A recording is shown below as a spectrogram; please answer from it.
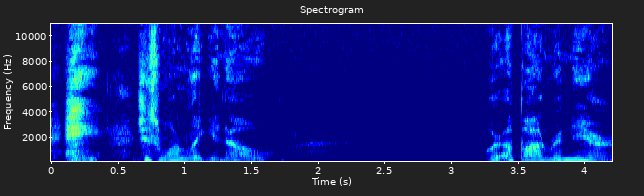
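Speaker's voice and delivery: quiet, breathy, barely voiced whisper. Retelling a phone call from two friends on Mount Rainier, retelling a whisper. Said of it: "they're whispering".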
